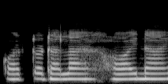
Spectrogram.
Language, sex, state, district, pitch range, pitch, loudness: Bengali, female, West Bengal, Malda, 245-255 Hz, 250 Hz, -18 LUFS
